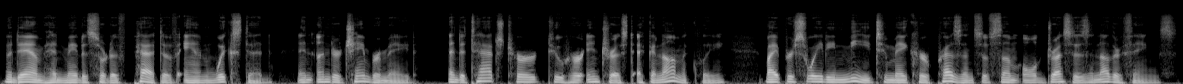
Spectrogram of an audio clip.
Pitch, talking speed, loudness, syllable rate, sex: 100 Hz, 165 wpm, -21 LUFS, 5.2 syllables/s, male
